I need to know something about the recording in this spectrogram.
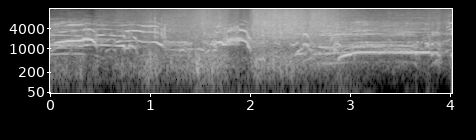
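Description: Water splashes loudly over the riders.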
